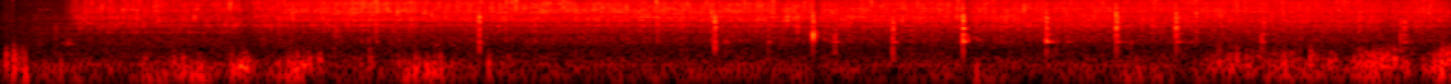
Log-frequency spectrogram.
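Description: Food hitting hot oil in a frying pan and sizzling. The sizzle starts suddenly about half a second in and then holds steady, with repeated sharp clicks of a spatula scraping and tapping against the pan and plate, and a few dull low bumps.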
